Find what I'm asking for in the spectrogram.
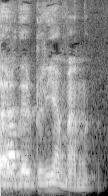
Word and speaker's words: Werder Bremen: Och sen så skulle Werder Bremer vinna mot... – Werder Bremer. – Alltså jag kan inte uttala... – Werder Bremen. – Ja, Bremen tror jag.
